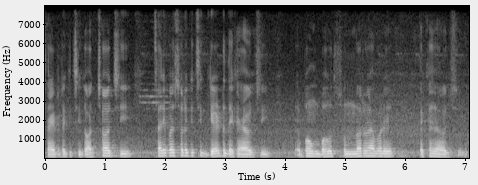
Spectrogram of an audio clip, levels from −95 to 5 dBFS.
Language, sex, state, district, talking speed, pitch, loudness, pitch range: Odia, male, Odisha, Malkangiri, 120 wpm, 120 Hz, -14 LUFS, 110-130 Hz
